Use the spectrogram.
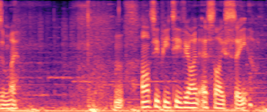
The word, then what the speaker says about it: sic: RTP, TVI, and SIC. Pronounced like the word sick.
